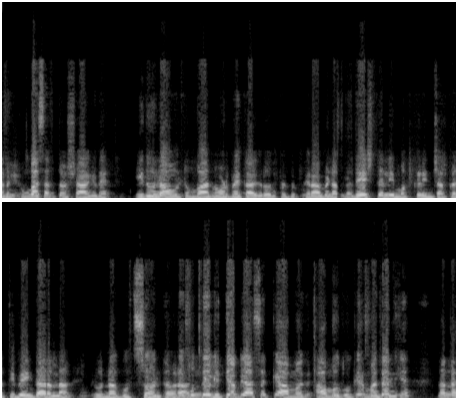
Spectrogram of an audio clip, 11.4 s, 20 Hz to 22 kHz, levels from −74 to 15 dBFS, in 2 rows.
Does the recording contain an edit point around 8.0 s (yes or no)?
yes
